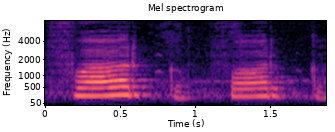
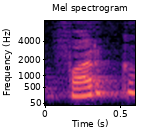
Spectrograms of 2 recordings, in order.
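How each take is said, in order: First: फर्क said as fark, f sound; nukta f. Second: फर्क with ph, pharak; plain ph. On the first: Teacher shows फर्क with nukta f. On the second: Teacher says फर्क with plain ph first. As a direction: say फर्क as phark. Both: Shown as a demonstration. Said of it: "कर्ज की sound ऐसे आएगी".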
